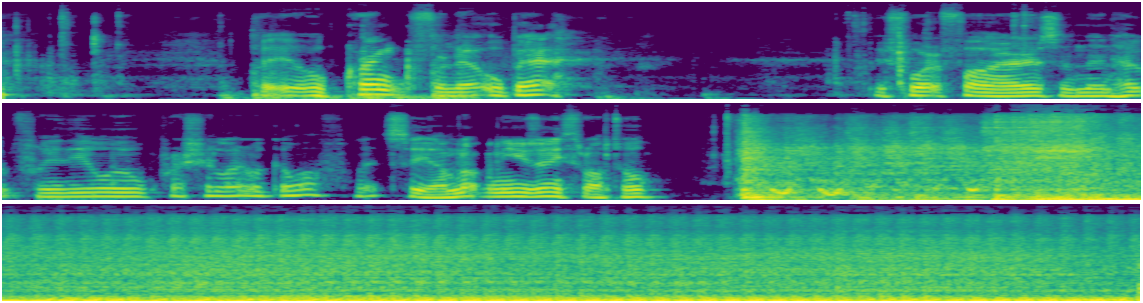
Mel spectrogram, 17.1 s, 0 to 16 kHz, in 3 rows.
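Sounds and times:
engine cranking and idling: 9.3s - 17.0s.

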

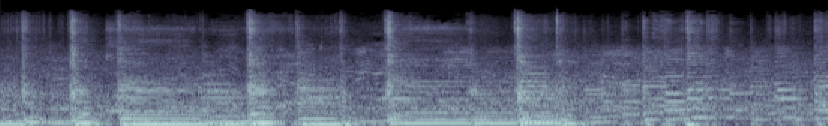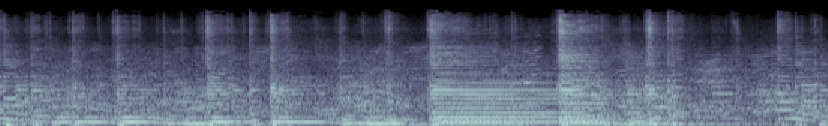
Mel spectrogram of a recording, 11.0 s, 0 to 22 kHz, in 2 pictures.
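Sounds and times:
acoustic guitar picked notes: 0.0s - 11.0s.

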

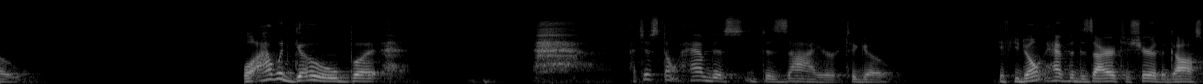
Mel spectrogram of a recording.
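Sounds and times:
faint breath in: 3.8s - 4.2s, 5.4s - 6.2s
man sighing: 5.4s - 6.1s.

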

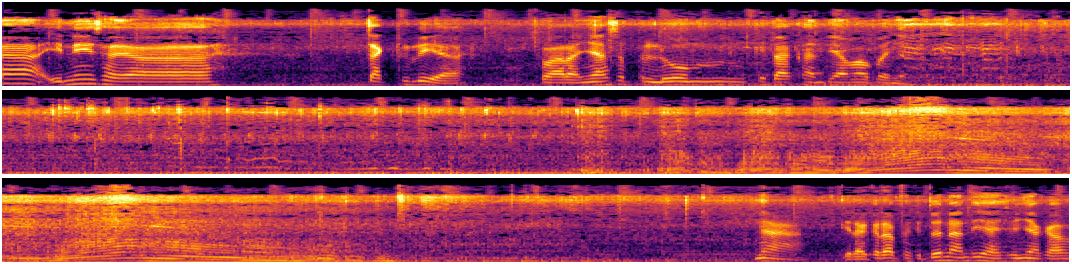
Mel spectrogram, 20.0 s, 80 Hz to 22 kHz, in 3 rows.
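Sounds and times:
car engine idling and revving: 0.0s - 20.0s.

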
